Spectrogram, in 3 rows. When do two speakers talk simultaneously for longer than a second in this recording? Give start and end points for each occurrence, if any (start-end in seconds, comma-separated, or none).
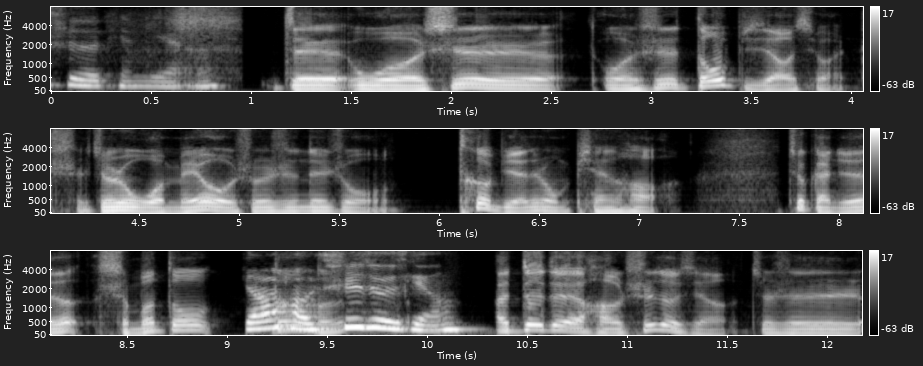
none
